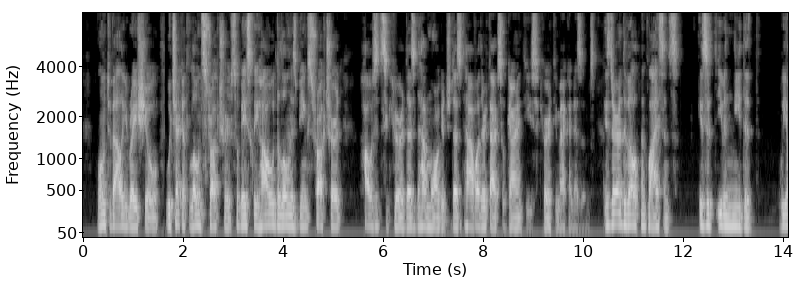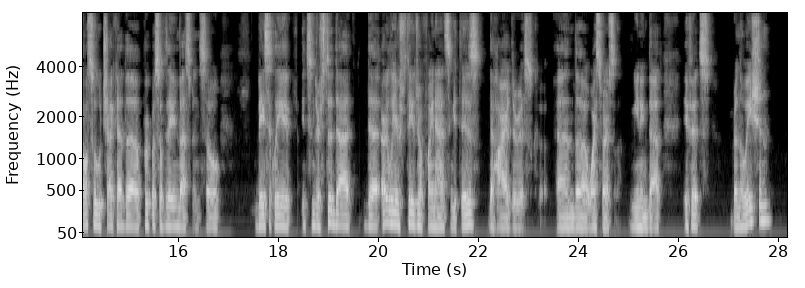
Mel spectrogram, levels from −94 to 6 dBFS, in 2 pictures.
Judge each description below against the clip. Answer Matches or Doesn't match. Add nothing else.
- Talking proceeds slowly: Doesn't match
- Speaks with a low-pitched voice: Matches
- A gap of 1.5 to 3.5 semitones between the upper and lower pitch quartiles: Matches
